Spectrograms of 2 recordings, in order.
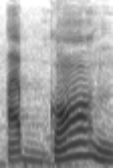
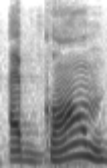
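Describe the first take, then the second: The two takes are said the same way.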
